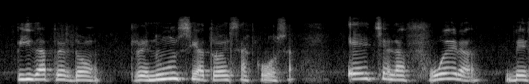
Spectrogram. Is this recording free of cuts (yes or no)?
yes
